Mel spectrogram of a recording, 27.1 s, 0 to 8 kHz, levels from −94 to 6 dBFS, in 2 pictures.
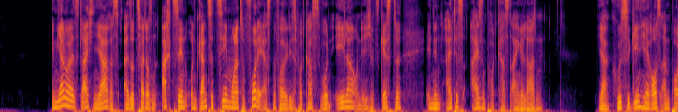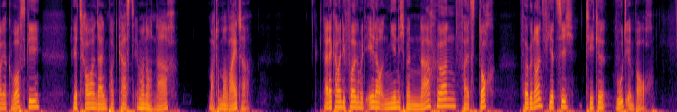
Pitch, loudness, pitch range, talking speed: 125 Hz, -23 LUFS, 105-140 Hz, 150 wpm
